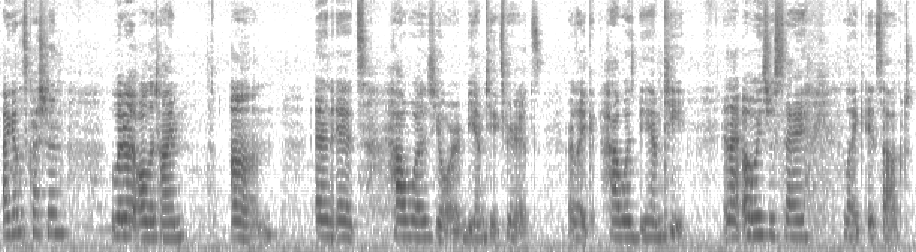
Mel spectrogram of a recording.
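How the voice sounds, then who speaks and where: Chatty young woman with a gravelly voice. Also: fairly high pitch, steady tone, measured pace, pushed and bright, a little hiss or hum. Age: young adult. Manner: chatty, lots of "like" and filler. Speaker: vlogger. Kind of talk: casual sit-down story to camera. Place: indoors at home, seated. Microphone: camera set a little far away.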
